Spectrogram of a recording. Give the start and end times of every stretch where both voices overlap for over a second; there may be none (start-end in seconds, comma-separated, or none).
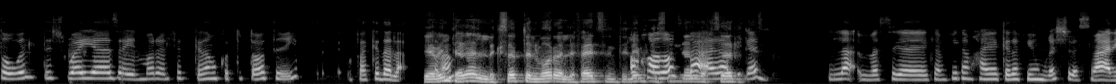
6.3-7.7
